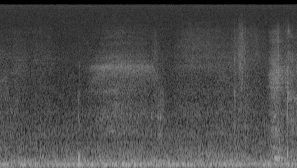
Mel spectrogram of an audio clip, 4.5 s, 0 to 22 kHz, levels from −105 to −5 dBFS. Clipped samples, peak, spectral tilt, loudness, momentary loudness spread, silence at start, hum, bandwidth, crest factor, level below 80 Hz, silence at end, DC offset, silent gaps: under 0.1%; -24 dBFS; -4 dB/octave; -47 LUFS; 6 LU; 0 s; none; 19.5 kHz; 24 dB; -56 dBFS; 0 s; under 0.1%; none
